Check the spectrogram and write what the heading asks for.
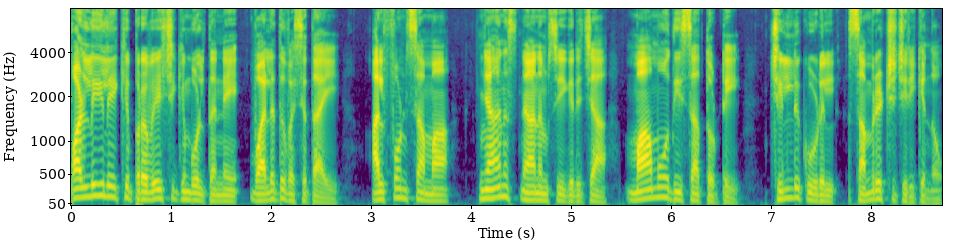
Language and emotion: Malayalam, neutral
